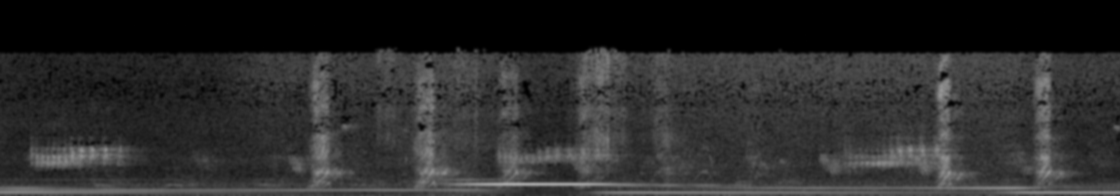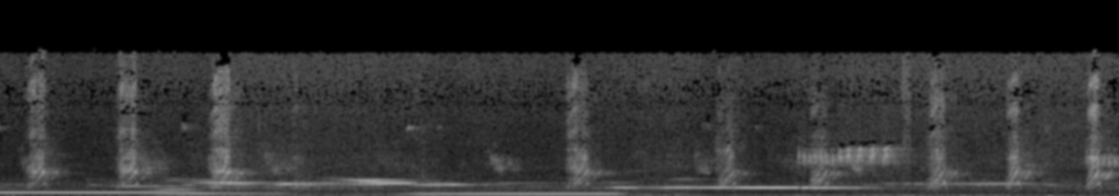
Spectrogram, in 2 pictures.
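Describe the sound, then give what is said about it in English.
Magpies carol in a run of fluting, sustained whistled notes that rise and fall, punctuated by sharp clicks, moderately loud with no one talking. “Maybe hearing the magpies again is what got me thinking about birds in the first place.”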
